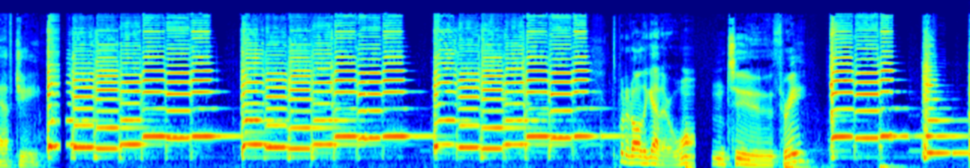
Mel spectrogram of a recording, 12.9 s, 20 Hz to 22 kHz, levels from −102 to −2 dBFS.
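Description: AAC frame loss with concealment hits at 0.69–0.96 s, 4.87 s, 9.16–9.58 s and 11.86 s: the decoder smears the last good spectrum over gaps, giving noisy, phasey patches rather than clean dropouts.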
